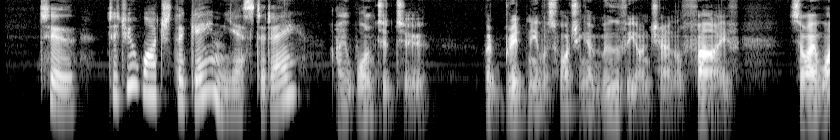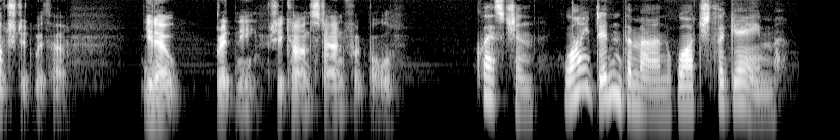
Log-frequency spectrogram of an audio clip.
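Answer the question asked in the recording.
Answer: He watched a movie with Brittany, who can't stand football.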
